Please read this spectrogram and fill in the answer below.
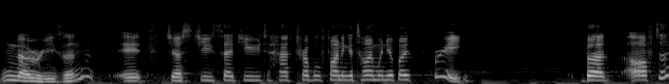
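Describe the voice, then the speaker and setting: An actor playing a playful, teasing young clinic colleague with a melodramatic streak, bantering in an audio drama. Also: male voice, sits high, lively intonation, measured pace, no echo, highs cut off, soft background music. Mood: teasing, curious.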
